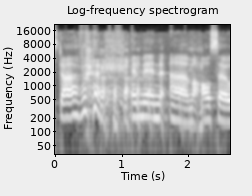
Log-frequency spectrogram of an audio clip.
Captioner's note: laugh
